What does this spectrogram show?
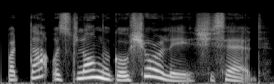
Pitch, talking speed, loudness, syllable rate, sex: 245 Hz, 175 wpm, -14 LUFS, 4.6 syllables/s, female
